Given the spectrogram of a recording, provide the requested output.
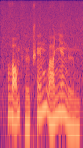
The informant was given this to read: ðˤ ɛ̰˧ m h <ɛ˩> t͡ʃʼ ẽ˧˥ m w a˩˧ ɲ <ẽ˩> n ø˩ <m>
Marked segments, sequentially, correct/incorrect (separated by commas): incorrect, incorrect, correct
